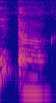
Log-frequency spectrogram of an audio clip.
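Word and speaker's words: talk: एल की क्या हो गया, अब हम इसे क्या पढ़ेंगे, टाक।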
